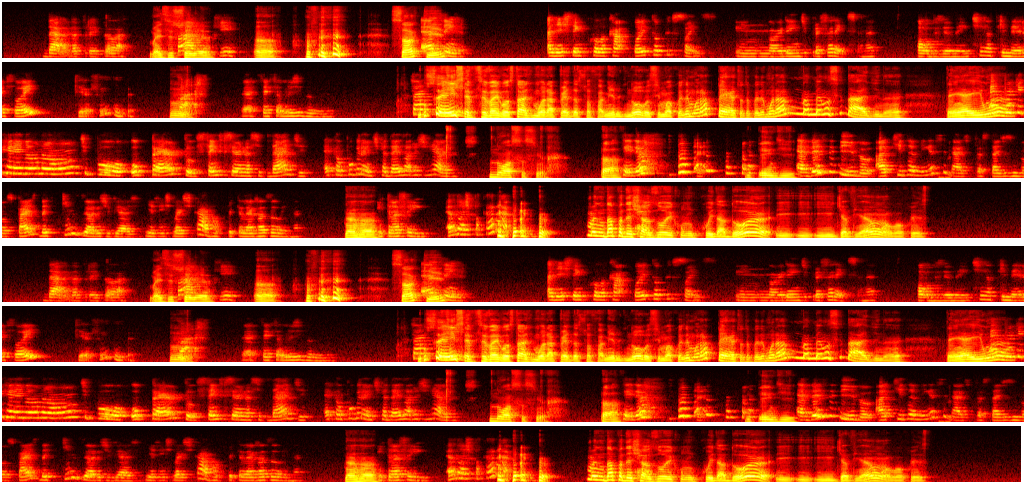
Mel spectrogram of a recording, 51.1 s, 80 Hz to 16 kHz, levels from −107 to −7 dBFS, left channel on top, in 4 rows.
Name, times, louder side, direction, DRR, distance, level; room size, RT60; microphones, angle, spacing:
voice 1, 0.5-1.6 2.2-2.9 3.9-4.0 5.2-5.8 6.8-8.7 9.2-10.9 11.4-13.3 13.7-14.3 15.0-15.3 15.8-16.9 17.9-18.6 25.1-31.2 33.3-34.4 34.8-35.0 35.5-42.1 43.0-43.6 43.9-45.0 46.2-46.6, left 3 dB, 85° left, 2.9 m, -37 dB
voice 2, 1.9-2.6 3.2-3.4 3.8-4.3 4.9-5.5 14.9-15.1 18.2-24.0 24.6-25.4 31.6-32.5 33.0-33.3 35.0-35.5 42.6-43.0 44.5-45.2 45.6-49.9, left 1 dB, 15° left, 0.5 m, -26 dB
9.7 x 6.7 x 2.7 m
head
